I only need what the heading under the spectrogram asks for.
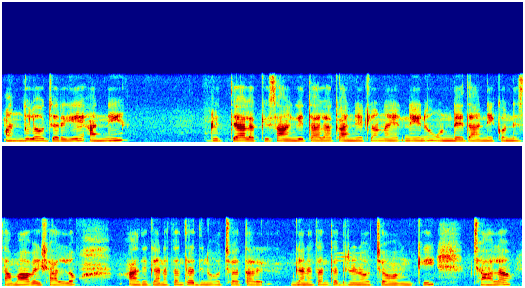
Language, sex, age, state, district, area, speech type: Telugu, female, 18-30, Telangana, Suryapet, urban, spontaneous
